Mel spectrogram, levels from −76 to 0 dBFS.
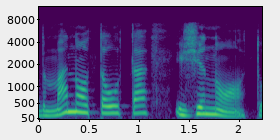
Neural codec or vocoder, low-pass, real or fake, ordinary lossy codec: codec, 16 kHz, 8 kbps, FunCodec, trained on Chinese and English, 25 frames a second; 7.2 kHz; fake; AAC, 64 kbps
